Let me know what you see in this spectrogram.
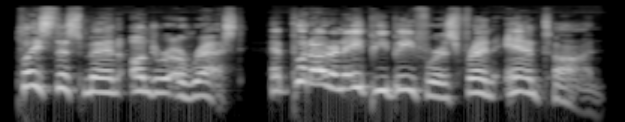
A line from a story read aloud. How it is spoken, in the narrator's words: Alibi shouts into Piccolo's face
